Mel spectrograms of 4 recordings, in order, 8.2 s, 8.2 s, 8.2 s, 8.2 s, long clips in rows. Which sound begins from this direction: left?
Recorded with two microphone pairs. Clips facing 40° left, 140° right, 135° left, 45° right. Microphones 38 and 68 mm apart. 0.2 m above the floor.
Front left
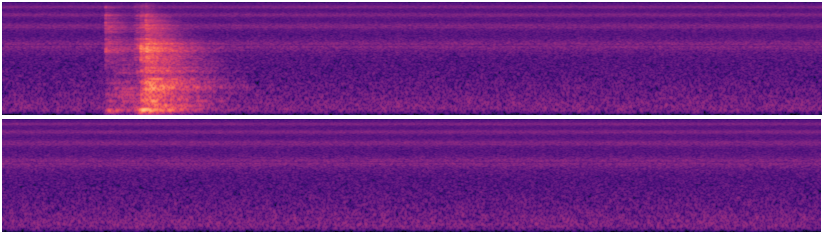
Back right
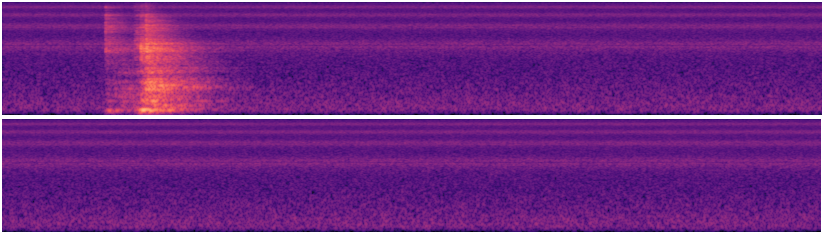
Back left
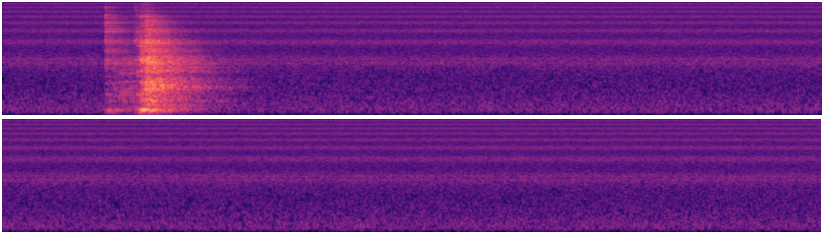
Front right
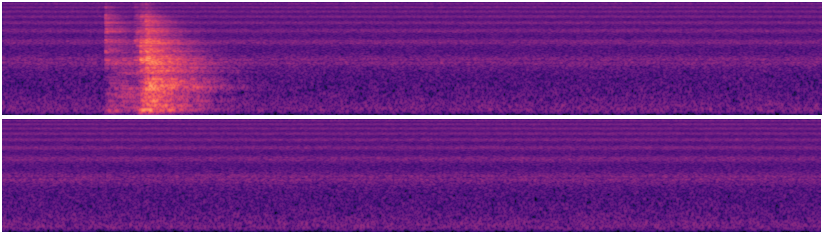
A microwave, at 0.5 s.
